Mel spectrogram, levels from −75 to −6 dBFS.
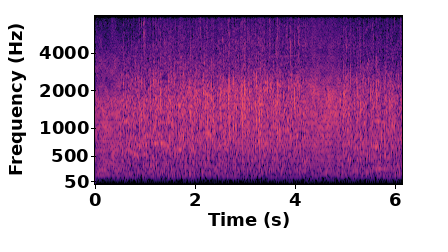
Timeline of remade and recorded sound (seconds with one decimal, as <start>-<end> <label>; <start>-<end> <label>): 0.0-0.5 remade; 0.5-4.2 recorded; 4.2-4.9 remade; 4.9-6.1 recorded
